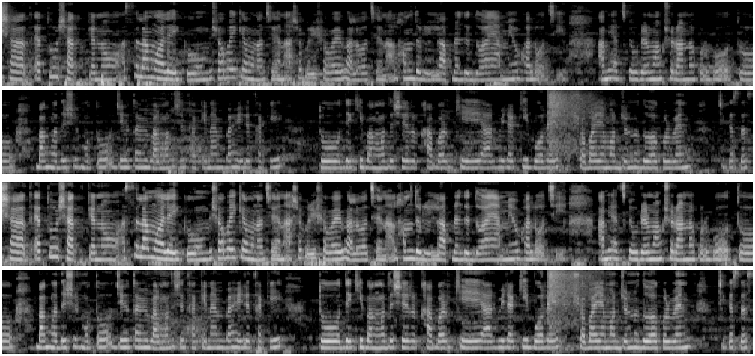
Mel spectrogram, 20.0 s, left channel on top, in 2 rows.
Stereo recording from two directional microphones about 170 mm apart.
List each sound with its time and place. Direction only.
0.0 s a woman's voice: 20° right (ahead or behind)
